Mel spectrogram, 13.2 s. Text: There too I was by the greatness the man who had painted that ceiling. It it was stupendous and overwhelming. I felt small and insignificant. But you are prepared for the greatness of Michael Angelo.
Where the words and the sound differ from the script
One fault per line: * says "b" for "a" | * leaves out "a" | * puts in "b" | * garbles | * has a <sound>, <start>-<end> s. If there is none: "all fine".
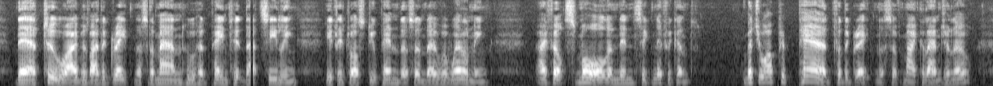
* has a dropout, 3.3-3.4 s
